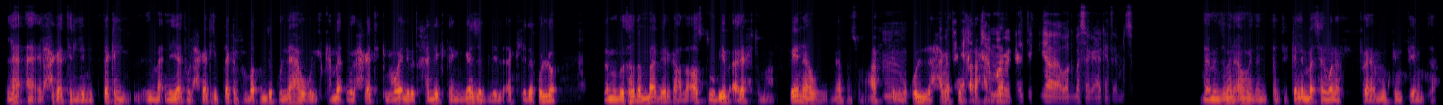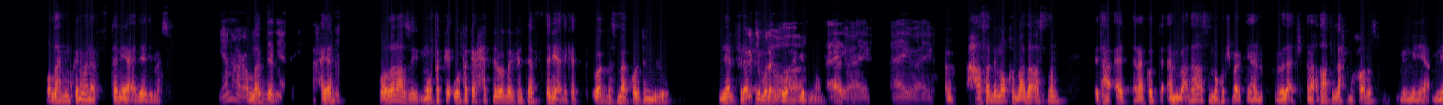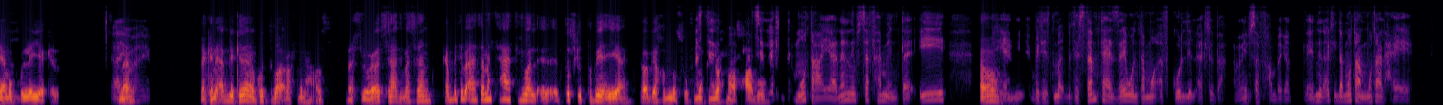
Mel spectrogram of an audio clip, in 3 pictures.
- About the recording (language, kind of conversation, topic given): Arabic, unstructured, إنت مع ولا ضد منع بيع الأكل السريع في المدارس؟
- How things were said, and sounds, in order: other background noise; chuckle; in English: "Cordon Bleu"; in English: "Cordon Bleu"; other noise; tapping; unintelligible speech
